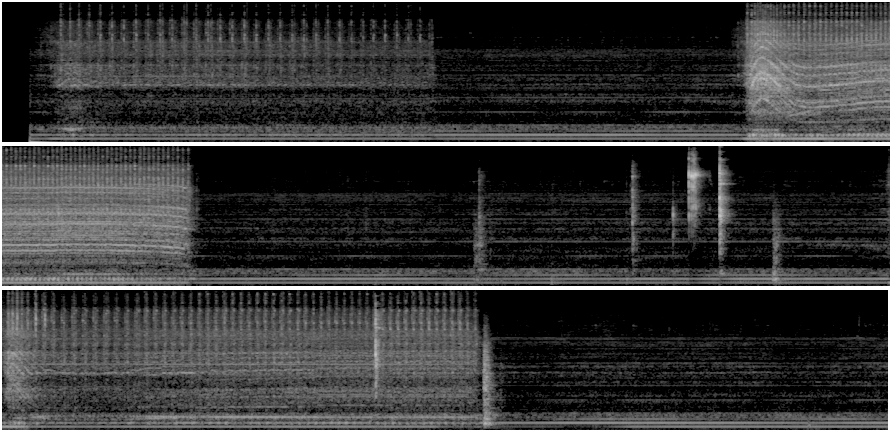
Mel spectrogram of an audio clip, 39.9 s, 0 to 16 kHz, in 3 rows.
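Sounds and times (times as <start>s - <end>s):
motor hum: 0.4s - 39.9s
sewing machine stitching: 0.6s - 6.5s, 11.0s - 16.3s, 26.6s - 33.8s.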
